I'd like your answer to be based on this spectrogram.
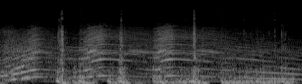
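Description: A V10 engine in a game-built DTM race car screams at high revs with quick gear changes causing brief dips, close and loud, no speech.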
